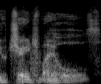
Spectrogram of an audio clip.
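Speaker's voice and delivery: bad put-on gravelly superhero voice. Joking about a movie scene with the others: bad Batman voice impression. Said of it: "Bad impression".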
